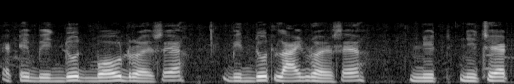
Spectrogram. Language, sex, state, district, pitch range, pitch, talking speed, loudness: Bengali, male, Assam, Hailakandi, 155-180 Hz, 170 Hz, 95 wpm, -15 LUFS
